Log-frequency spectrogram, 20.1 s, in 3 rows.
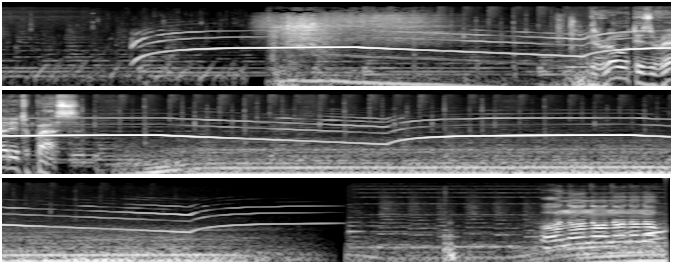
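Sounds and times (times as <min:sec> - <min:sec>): police siren wailing: 0:01.3 - 0:20.0
low vehicle engine hum: 0:07.6 - 0:20.0.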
